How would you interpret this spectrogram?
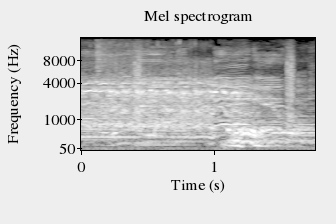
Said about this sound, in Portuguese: Ah, já, esse é o cavalo, é o bife a cavalo que você pediu pra gente almoçar hoje, foi?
